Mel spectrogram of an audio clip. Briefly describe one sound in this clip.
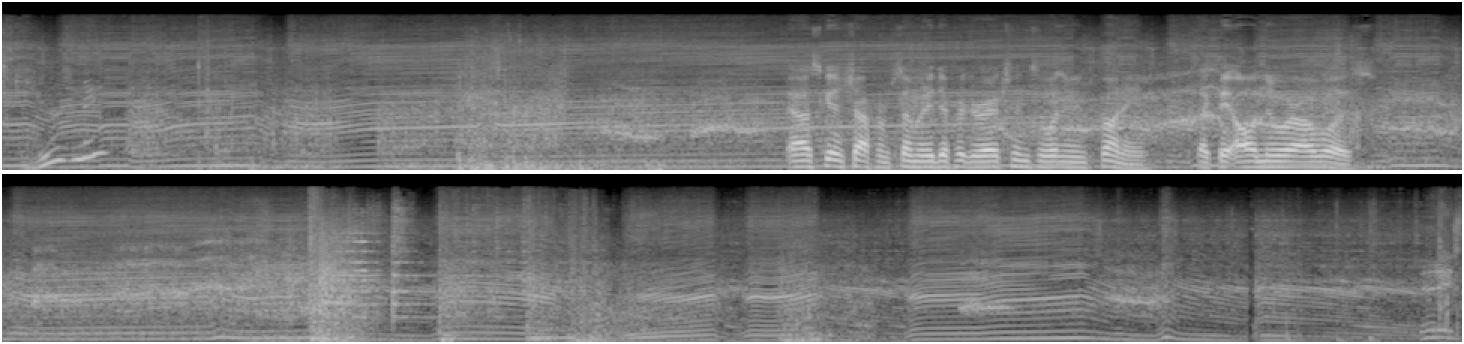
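A motorbike engine revs, rising and falling as it speeds up and slows down.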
